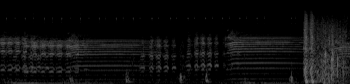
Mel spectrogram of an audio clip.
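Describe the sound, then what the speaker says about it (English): Sheep in the Minecraft video game bleat in several short, wavering calls, close and clear, followed by a sudden burst of noise at the end, with no talking. "Yeah, tons of sheep."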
